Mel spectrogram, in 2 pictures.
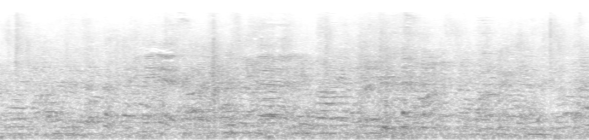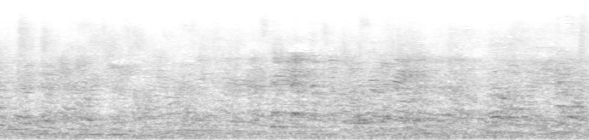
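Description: A woman speaks steadily to an audience.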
